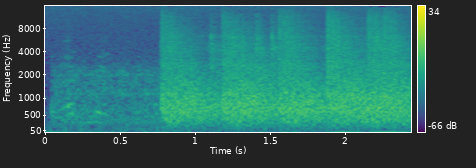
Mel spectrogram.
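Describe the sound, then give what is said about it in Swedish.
Gunfire from heavy street fighting between American troops and insurgents in the northern part of Fallujah, Iraq, during a US and Iraqi offensive: after a brief quiet moment, a dense, loud roar of shots bursts in and continues, with several sharper surges of firing layered on top until the end. “Det rapporteras om häftiga eldstrider mellan amerikaner och motståndsmän i den norra delen av staden Fallujah.”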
